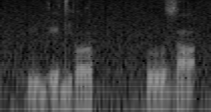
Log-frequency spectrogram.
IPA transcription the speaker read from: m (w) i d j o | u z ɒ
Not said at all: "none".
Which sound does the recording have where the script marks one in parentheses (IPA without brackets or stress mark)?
b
